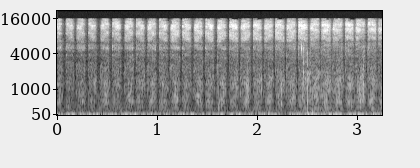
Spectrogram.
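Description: A green felt-tip marker colors in a ray section on the paper page of an open paperback coloring book with quick back-and-forth strokes. It makes a soft, steady, scratchy rubbing with a bright papery hiss that pulses with each stroke over a faint low rumble.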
